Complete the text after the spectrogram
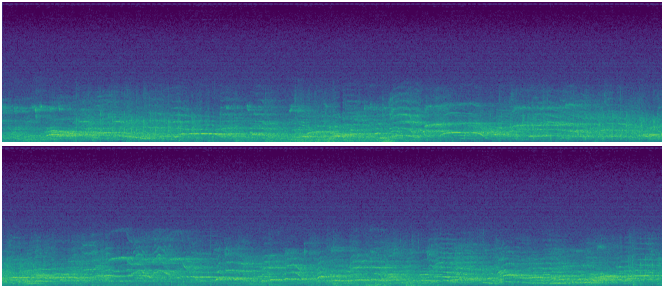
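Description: A crowd of spectators cheers and shouts in an echoing gym.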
